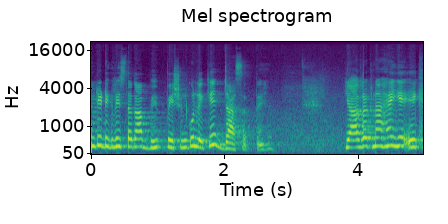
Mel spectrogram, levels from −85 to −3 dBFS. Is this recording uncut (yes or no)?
yes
